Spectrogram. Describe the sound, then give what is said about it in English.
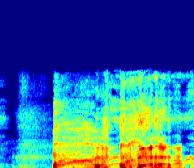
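A person coughs hard several times in a quick, raspy series after a brief quiet moment, the coughs loud with a rough, voiced edge. “You that makes me cough.”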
